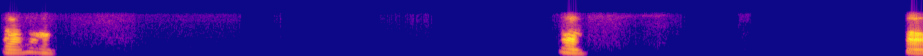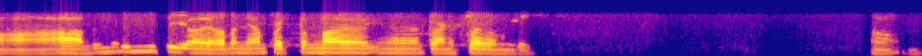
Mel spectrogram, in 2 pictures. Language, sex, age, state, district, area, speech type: Malayalam, male, 45-60, Kerala, Kozhikode, urban, conversation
